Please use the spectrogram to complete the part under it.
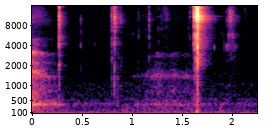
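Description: A freshly cut key turns in a KIK lock cylinder, making a few quiet, brief metallic clicks and one sharper snap near the end, close and alone.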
